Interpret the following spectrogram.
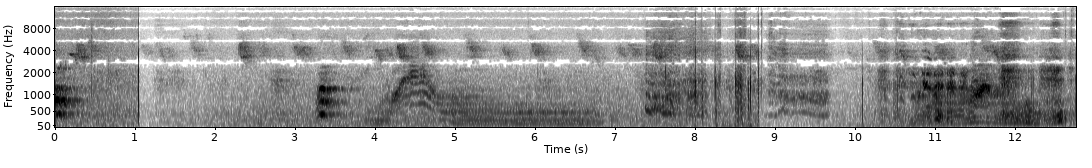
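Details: Siamese cat attacking a rabbit named Buster: a drawn-out, wavering yowl with strong overtones that rises and then holds, amid scuffling, rustling and clattering noises.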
